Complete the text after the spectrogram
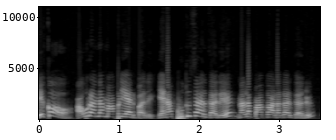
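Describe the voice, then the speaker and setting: A woman voicing a chatty, bossy young village woman in a cartoon, talking fast and scolding. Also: fairly high pitch, very animated, sharp tone, dry recording, lo-fi sound. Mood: plotting. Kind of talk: cartoon voice acting.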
